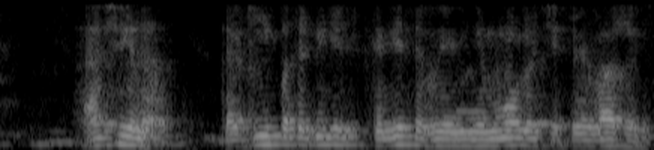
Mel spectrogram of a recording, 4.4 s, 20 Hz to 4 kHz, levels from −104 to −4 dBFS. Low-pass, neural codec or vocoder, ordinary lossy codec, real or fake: 3.6 kHz; codec, 16 kHz, 4 kbps, FreqCodec, smaller model; AAC, 24 kbps; fake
